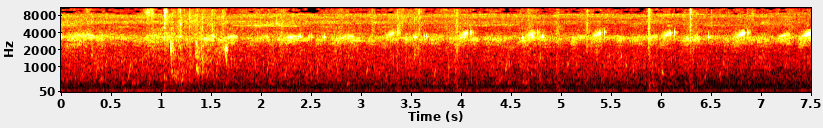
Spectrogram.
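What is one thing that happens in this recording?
Leaves rustle as a large cat moves through the undergrowth.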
